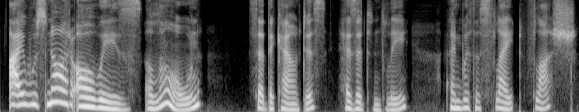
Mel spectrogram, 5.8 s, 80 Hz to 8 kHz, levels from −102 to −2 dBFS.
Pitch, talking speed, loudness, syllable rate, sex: 200 Hz, 145 wpm, -20 LUFS, 4.8 syllables/s, female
